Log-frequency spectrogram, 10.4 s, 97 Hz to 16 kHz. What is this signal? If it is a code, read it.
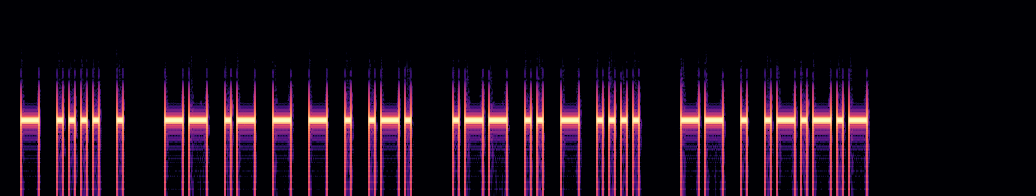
Morse code, heard as a keyed tone, about 20 wpm, 700 Hz. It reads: THE MATTER WITH ME.
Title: Sentences from Top 700 Words 20wpm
